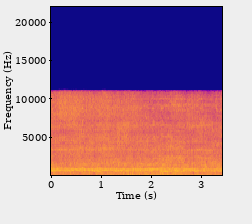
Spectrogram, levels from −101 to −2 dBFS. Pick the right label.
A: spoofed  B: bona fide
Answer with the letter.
A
